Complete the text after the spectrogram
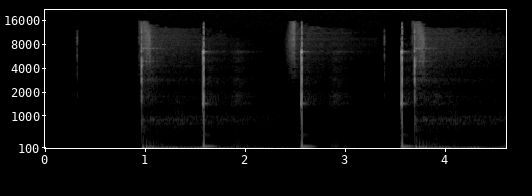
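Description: Short electronic menu clicks sound as options are picked.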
